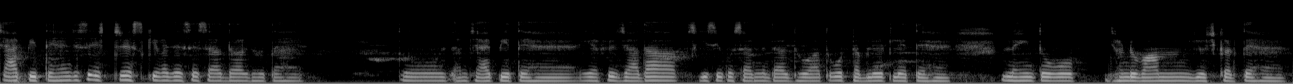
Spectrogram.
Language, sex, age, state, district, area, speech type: Urdu, female, 30-45, Bihar, Khagaria, rural, spontaneous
